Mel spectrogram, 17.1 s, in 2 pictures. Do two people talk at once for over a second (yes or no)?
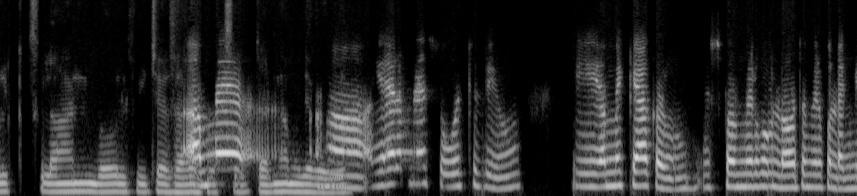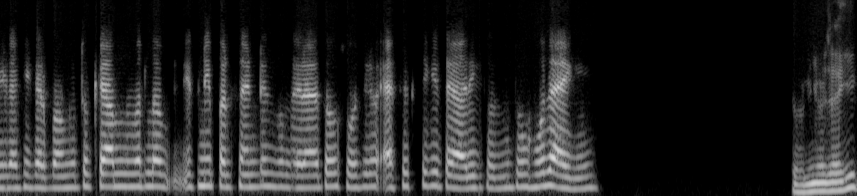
no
